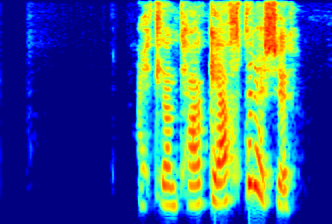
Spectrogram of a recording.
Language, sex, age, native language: Icelandic, female, 9, Icelandic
